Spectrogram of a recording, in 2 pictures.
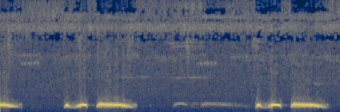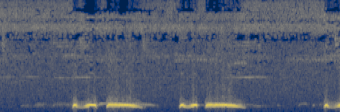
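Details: Lure call of a spotted dove used to call a rival: repeated phrases of low, mellow cooing. Each phrase has quick double notes, then a long rolling coo, with a faint constant high whine behind.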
